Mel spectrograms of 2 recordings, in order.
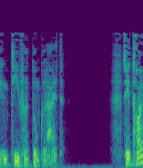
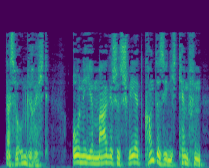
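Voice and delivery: ordinary delivery

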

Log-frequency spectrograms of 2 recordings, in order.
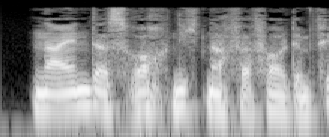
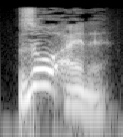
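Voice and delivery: put-on higher, louder girl's retort; Arya's voice; 7 semitones higher, 6 dB louder than usual. Girl retorts while kicking him, higher and louder. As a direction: kick him with the words.

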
